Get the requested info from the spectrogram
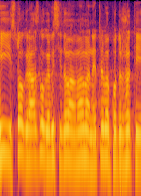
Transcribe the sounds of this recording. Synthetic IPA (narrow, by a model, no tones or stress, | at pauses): iːst̪o̞ːɡɾaːzlˠo̞ɡamisimd̪aʋamːamane̞t̪ɾebapo̞d̪r̩ʒat̪i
